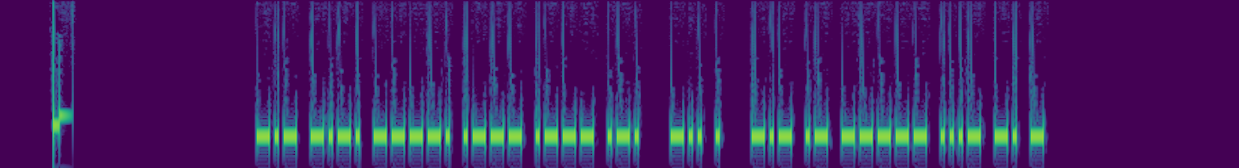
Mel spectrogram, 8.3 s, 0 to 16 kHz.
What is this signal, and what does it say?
Morse code, heard as a keyed tone, about 40 wpm, 700 Hz. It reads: KC9JJR DE KA0VNT
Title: USA Callsign DE Callsign - 6 Characters - 40wpm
